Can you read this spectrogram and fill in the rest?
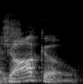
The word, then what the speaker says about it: Jocko: Oh, Jocko. Like Jock with an O at the end. – No, Jock. I think Jock would be J-O-C-K-O.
